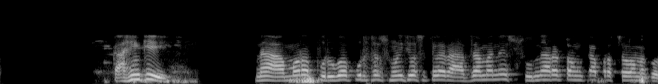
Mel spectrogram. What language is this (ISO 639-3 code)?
ori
